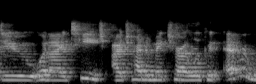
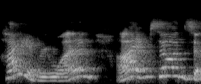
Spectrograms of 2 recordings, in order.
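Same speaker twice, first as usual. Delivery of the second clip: much higher, gushing hello with a pasted-on grin; overdone bubbly greeting; 8 semitones higher than usual. Shown as a demonstration. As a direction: greet the room like an overeager host, pitch shooting up on the name. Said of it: "Not that you have to be like".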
